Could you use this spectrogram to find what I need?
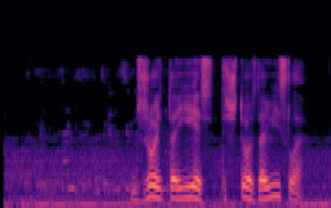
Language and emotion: Russian, angry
